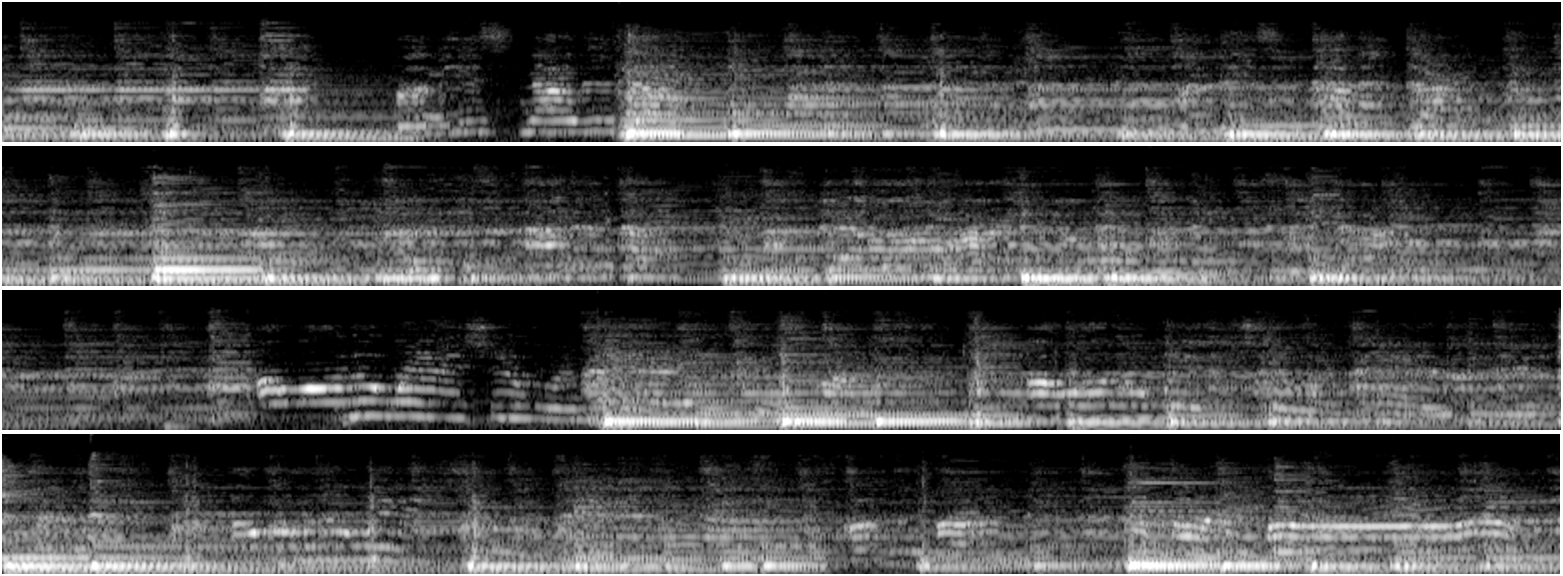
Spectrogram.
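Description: Acoustic guitar being strummed, chords ringing in a steady rhythm. The playing breaks off briefly twice: a few seconds in, and again around the middle, when a wavering pitched sound comes through.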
